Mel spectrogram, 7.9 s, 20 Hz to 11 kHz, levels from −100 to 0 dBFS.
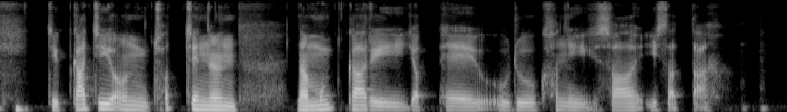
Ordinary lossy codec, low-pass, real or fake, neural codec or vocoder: Opus, 32 kbps; 9.9 kHz; real; none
